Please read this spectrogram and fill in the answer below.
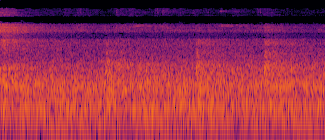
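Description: Steady background noise with a low hum and no speech.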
